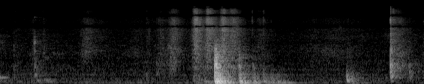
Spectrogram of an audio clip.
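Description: Kitchen handling sounds: a loud knock or thud about two seconds in, typical of a cupboard door or packaging being handled, and a single sharp click near the end.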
